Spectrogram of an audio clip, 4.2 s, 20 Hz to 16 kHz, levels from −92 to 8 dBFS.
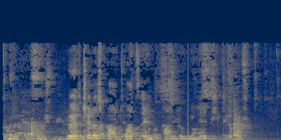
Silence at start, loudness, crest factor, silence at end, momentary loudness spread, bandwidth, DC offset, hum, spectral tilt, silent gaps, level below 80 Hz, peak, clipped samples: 0.05 s; -23 LUFS; 22 dB; 0.5 s; 13 LU; 11.5 kHz; under 0.1%; none; -4.5 dB/octave; none; -52 dBFS; -2 dBFS; under 0.1%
